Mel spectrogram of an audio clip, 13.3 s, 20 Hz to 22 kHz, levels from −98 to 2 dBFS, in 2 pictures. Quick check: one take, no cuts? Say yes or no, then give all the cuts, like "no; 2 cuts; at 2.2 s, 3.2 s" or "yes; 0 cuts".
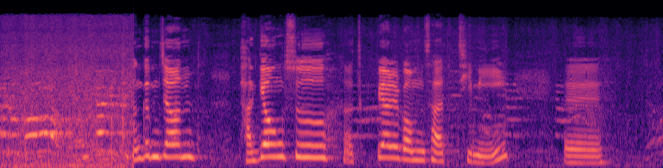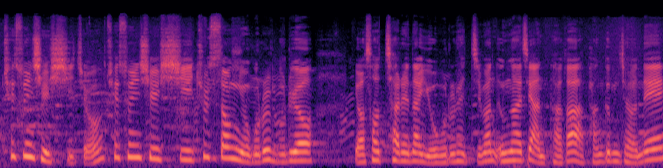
yes; 0 cuts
